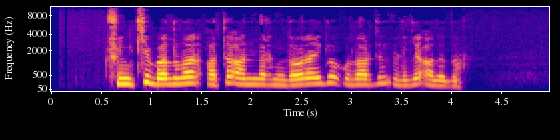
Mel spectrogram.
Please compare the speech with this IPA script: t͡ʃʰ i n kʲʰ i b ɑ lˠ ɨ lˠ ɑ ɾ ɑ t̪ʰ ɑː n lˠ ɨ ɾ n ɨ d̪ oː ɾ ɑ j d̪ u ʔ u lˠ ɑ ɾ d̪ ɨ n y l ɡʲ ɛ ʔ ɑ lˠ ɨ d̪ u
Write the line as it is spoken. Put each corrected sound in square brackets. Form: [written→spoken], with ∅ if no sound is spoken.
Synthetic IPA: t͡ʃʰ [i→y] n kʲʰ i b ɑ lˠ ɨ lˠ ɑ ɾ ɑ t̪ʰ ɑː n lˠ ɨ ɾ n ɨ d̪ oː ɾ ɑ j d̪ u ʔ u lˠ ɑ ɾ d̪ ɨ n y l ɡʲ ɛ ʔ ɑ lˠ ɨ d̪ u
